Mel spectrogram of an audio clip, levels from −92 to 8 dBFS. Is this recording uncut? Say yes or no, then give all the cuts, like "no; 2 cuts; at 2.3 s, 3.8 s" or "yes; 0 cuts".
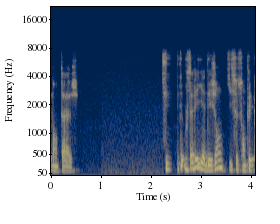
yes; 0 cuts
